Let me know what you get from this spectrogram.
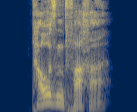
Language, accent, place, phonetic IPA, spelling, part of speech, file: German, Germany, Berlin, [ˈtaʊ̯zn̩tfaxɐ], tausendfacher, adjective, De-tausendfacher.ogg
- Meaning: inflection of tausendfach: 1. strong/mixed nominative masculine singular 2. strong genitive/dative feminine singular 3. strong genitive plural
